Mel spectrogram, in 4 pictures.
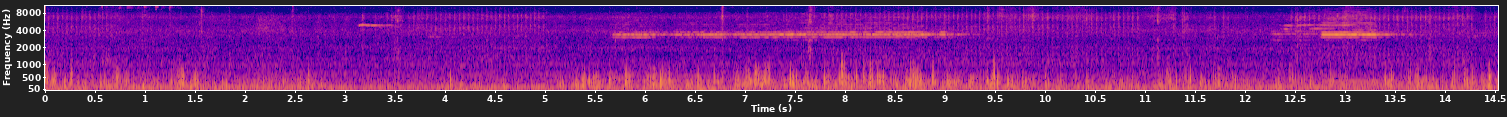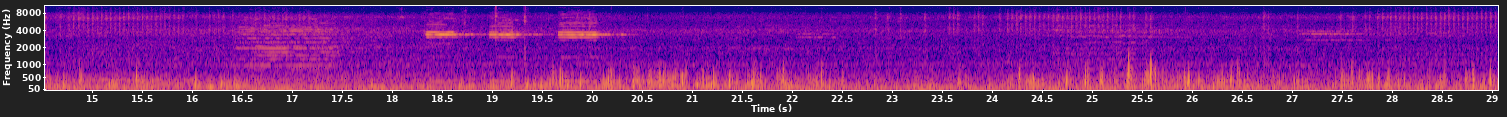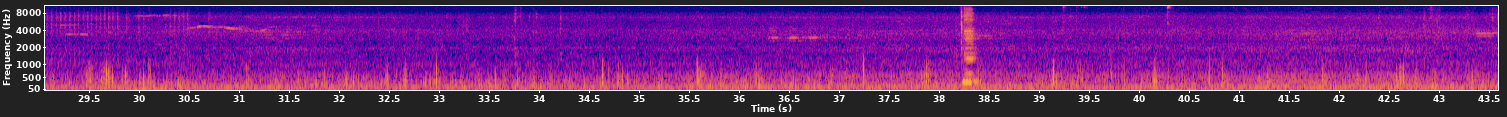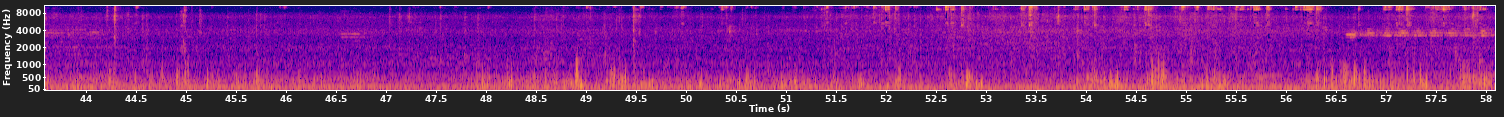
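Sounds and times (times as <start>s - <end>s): car engine and tyres rumbling: 0.0s - 58.0s
car horns tooting: 38.2s - 38.5s.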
